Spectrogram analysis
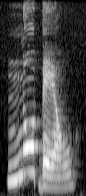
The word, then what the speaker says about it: Nobel: da palavra por exemplo nós só podemos dizer catheter Condor Nobel ruim ureter Sutil Essas palavras são Obrigatoriamente oxítonas Ou seja a última sílaba é a mais forte nós temos agora outras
